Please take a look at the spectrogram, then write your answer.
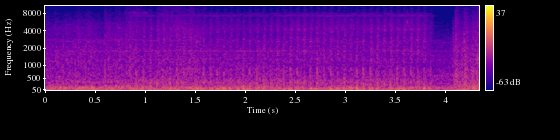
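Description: Tank fire at a machine gun position in Steel Division, heard as a dense, continuous rumble of rapid gunfire and battle noise that holds steady and loud throughout before easing slightly at the end.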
